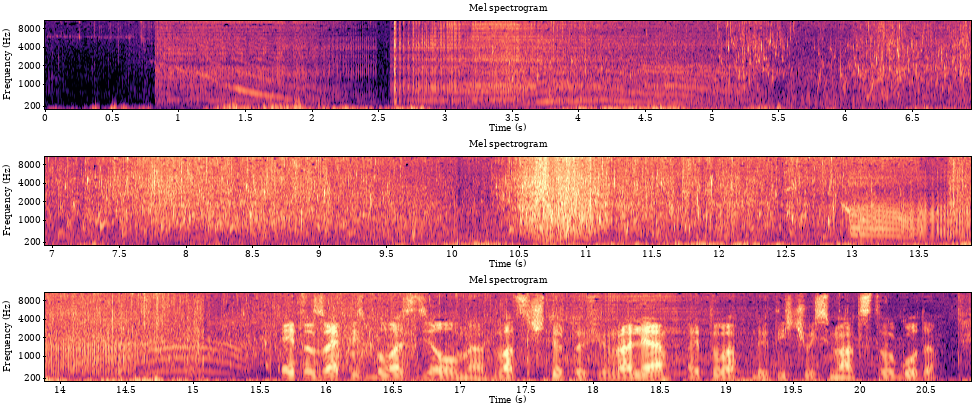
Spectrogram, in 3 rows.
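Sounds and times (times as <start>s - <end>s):
Arctic ice floes creaking and groaning on a fjord shore: 0.8s - 9.6s, 10.5s - 20.2s
steady wash of water on a fjord shore: 3.4s - 19.2s
speech: 15.7s - 20.8s.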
